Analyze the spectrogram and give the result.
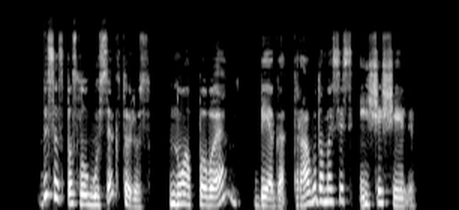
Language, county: Lithuanian, Klaipėda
